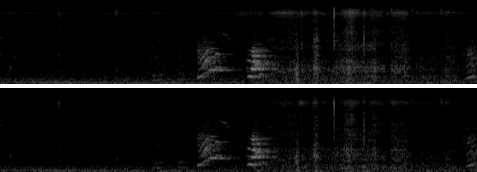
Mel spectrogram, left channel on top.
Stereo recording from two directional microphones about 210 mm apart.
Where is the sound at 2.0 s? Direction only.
25° right (ahead or behind).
